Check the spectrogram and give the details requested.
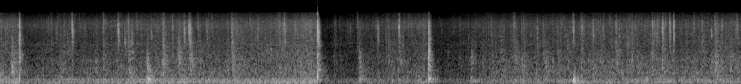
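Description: Raindrops tapping irregularly on a vehicle over a steady rushing noise. A low rumble under it drops away about three seconds in.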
